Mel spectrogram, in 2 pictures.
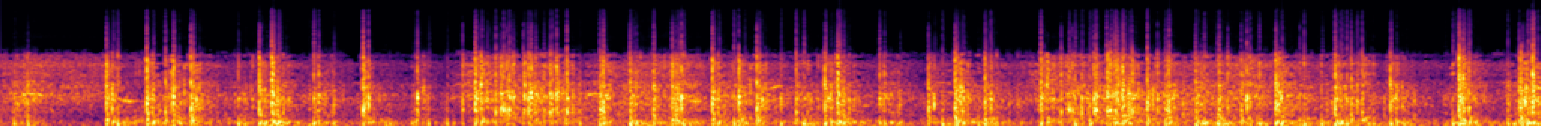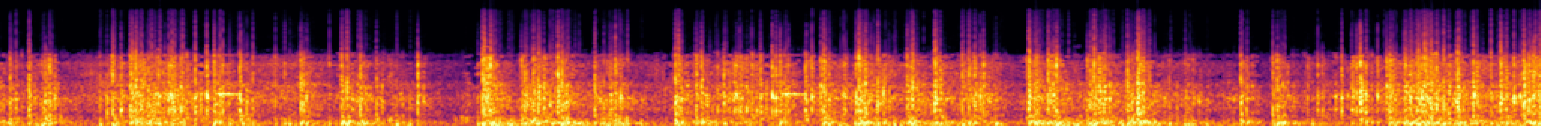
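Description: Aerial fireworks display in a dense, loud barrage: many shells bursting in quick succession, their bangs and crackle overlapping almost without a break. There is a short lull about half a second in.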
